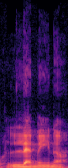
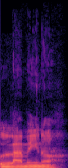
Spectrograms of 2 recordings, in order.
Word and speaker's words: Lemina: Oh, Lemina, not Lamina. Lemina is 6 ft tall, three star, four star, and already has flare and technical as a role. I don't think this Evo of Lemina is a straight one in there.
